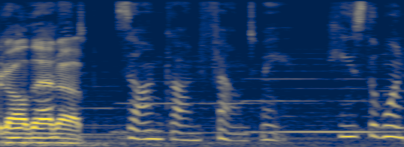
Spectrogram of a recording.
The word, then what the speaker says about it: Zangan: Zangan is how it's pronounced. I always thought it was Zangan. Zangan. I gotta get used to that.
